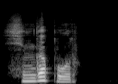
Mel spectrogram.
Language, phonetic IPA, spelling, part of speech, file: Russian, [sʲɪnɡɐˈpur], Сингапур, proper noun, Ru-Сингапур.ogg
- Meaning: Singapore (an island and city-state in Southeast Asia, located off the southernmost tip of the Malay Peninsula; a former British crown colony and state of Malaysia (1963-1965))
